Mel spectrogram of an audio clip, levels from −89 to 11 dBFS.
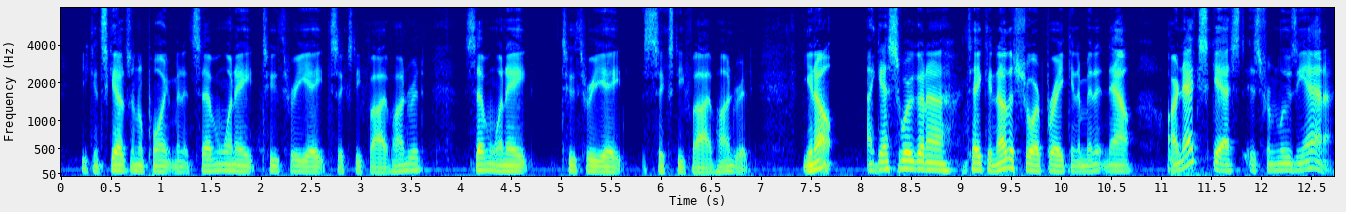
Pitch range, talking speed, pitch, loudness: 95-120 Hz, 135 wpm, 105 Hz, -34 LUFS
